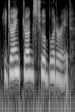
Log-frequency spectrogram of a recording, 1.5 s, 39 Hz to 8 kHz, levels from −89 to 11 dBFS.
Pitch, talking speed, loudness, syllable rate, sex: 215 Hz, 200 wpm, -15 LUFS, 6.4 syllables/s, female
